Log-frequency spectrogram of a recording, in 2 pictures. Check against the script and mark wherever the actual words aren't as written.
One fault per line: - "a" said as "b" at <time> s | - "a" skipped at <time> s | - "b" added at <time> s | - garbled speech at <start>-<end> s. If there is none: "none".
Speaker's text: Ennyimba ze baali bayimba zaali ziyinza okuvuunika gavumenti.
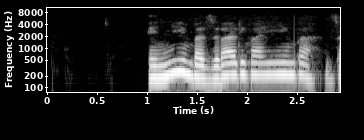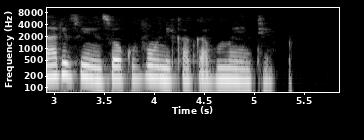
none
